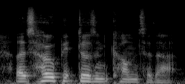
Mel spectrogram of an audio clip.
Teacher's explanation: Small stress on doesn't too.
